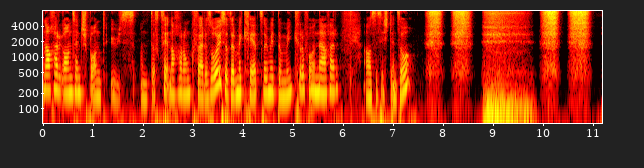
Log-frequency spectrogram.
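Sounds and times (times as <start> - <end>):
speech: 0.0 - 8.9
two quick sharp inhales in a breathing exercise: 6.0 - 6.4, 7.6 - 11.1
long rushing exhale in a breathing exercise: 7.6 - 11.1.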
